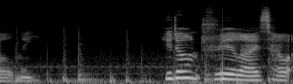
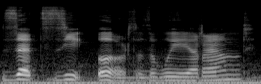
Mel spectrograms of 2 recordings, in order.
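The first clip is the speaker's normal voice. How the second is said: put-on Slavic accent; 4 semitones higher, 6 dB louder than usual. A narrator's reading. Narrator voices the Russian.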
